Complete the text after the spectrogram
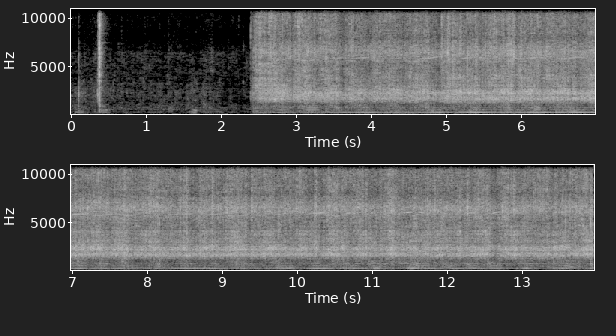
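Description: A metal ladle stirs and scrapes against a pan.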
